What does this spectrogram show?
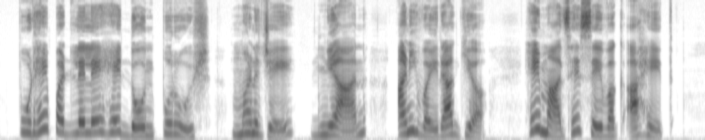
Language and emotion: Marathi, neutral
